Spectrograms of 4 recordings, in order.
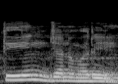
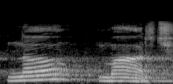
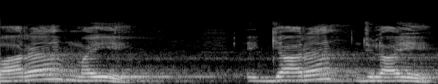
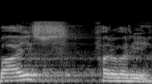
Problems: constant background noise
